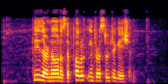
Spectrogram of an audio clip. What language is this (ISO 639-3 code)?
eng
